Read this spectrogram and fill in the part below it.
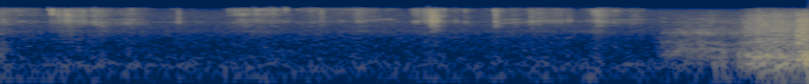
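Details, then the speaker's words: Harley-Davidson Shovelhead with cam chest opened; bearing turned by hand gives dry gritty rasping in uneven bursts, with some sludge found at the bottom; owner hopes only the inner bearing needs replacing. Gritty bearing noise, cause suspected. "And I'm hoping that was the noise, cuz that's that does not sound good, but it doesn't doesn't give me warm and fuzzies hearing that grit in there. Feels like grit."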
